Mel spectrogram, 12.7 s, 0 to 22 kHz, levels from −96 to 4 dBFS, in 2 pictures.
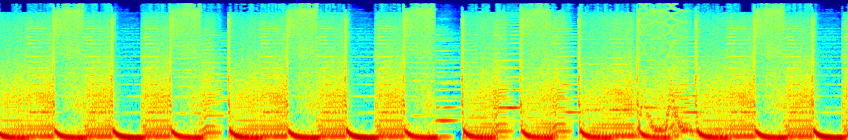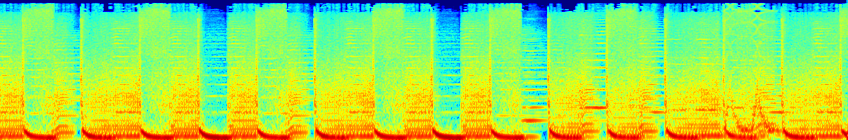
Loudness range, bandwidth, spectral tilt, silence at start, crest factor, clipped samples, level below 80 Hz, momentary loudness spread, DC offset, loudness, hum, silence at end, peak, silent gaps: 0 LU; over 20 kHz; -5 dB/octave; 0 s; 8 dB; under 0.1%; -10 dBFS; 2 LU; under 0.1%; -10 LUFS; none; 0 s; 0 dBFS; none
